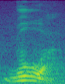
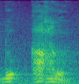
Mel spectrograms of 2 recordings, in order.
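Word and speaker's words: רוּחַ: 그러니까 거룩한 영거렸을 때 거룩한 바람이란 루아. 이 루아의 정확한 발음 루아흐겠죠. 루아흐.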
